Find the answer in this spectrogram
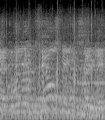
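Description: Speech: voices talking throughout, at a steady level.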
